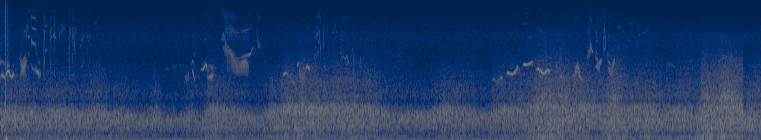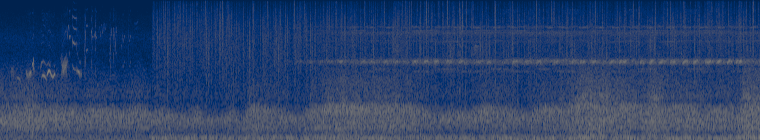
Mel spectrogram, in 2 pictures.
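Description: Outdoor nature ambience: a steady low rush like wind, with scattered bird chirps through the first half. A little past halfway the bed turns to a hiss, and a steady high trill joins it soon after.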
